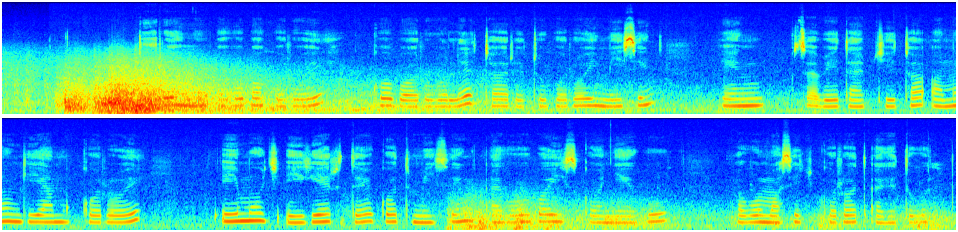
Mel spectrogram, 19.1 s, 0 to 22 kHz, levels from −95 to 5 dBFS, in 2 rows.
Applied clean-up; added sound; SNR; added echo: none; Thunder; -2 dB; none.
